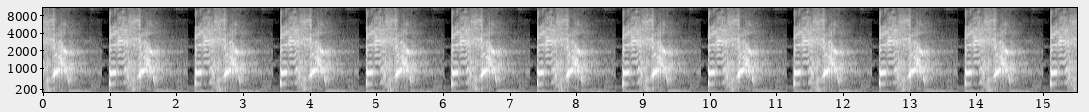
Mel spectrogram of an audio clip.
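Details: VTuber livestream clip of a loud sneeze, repeated at regular intervals about 47 times a minute, with sharp onsets and fading tails.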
